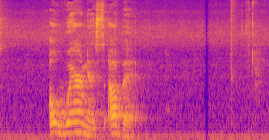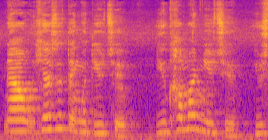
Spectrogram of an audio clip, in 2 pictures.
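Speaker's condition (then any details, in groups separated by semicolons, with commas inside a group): No condition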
